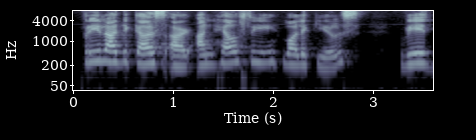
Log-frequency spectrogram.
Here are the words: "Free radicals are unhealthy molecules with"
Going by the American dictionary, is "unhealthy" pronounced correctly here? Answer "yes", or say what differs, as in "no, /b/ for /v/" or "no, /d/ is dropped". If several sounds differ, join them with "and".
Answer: no, /t/ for /θ/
